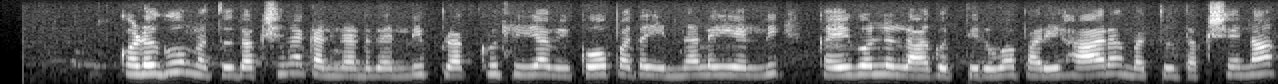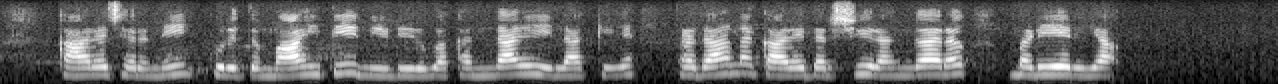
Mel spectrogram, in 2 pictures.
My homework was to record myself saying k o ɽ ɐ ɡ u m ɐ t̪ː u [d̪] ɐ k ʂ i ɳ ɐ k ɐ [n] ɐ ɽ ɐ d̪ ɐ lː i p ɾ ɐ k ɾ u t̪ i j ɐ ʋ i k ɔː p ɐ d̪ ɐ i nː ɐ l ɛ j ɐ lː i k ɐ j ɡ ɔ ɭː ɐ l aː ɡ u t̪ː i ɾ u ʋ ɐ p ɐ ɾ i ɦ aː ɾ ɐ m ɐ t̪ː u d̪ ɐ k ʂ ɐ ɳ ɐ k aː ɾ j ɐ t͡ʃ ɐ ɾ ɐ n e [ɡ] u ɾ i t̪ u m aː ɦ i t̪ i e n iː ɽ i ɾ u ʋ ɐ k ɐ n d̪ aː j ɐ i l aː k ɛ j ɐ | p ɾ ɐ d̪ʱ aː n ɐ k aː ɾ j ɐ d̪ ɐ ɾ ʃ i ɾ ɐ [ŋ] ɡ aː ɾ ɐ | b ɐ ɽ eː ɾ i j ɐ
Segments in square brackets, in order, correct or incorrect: correct, incorrect: nː, incorrect: k, correct

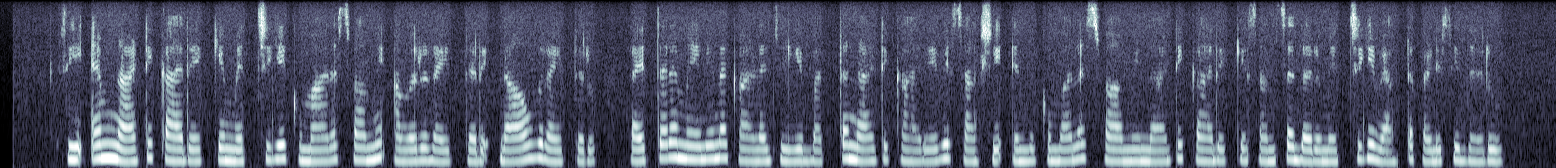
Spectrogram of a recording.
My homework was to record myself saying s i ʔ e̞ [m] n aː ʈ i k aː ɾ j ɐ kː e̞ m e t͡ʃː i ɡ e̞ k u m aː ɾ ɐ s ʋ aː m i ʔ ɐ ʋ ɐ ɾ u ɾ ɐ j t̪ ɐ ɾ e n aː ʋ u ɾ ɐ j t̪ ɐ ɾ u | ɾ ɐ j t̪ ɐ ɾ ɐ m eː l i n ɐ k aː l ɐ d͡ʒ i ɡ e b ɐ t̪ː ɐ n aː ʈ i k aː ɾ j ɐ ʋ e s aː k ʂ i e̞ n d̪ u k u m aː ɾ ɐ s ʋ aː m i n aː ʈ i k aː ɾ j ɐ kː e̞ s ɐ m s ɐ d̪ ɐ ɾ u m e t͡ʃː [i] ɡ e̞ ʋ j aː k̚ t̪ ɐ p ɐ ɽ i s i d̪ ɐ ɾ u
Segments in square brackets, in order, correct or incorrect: correct, correct

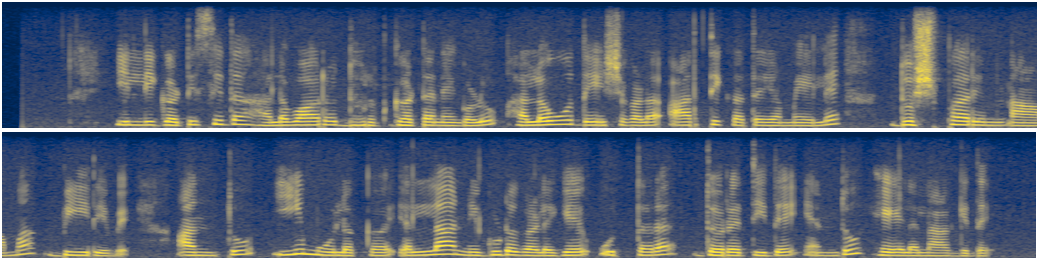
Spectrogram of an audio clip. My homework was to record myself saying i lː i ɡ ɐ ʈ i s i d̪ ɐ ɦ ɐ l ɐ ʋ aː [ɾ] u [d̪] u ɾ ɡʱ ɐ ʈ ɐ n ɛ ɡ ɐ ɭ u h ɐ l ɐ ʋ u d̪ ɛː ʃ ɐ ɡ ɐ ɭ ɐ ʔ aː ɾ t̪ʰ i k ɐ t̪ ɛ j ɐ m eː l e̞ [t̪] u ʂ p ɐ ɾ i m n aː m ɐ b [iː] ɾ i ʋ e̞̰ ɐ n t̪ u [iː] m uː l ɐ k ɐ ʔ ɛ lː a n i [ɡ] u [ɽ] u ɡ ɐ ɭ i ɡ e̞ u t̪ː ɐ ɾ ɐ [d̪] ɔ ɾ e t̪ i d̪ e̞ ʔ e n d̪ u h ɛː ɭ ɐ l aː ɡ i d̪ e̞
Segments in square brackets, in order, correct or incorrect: correct, correct, incorrect: d̪, correct, correct, correct, correct, correct

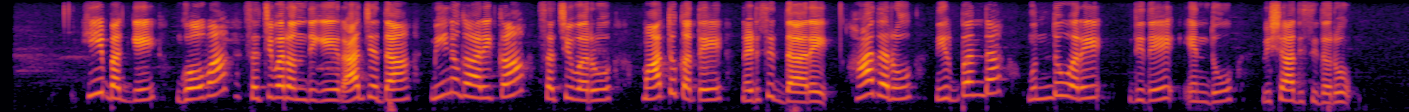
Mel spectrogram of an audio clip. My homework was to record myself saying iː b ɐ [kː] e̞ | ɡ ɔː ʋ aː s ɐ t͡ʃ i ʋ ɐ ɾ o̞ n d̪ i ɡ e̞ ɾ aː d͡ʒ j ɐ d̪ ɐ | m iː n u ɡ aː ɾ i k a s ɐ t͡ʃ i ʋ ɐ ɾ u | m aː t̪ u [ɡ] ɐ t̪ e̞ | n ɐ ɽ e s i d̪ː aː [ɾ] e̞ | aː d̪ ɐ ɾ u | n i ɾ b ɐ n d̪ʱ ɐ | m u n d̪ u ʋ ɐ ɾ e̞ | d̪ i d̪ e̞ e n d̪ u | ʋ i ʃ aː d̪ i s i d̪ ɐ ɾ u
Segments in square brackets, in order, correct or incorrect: incorrect: ɡː, incorrect: k, correct

